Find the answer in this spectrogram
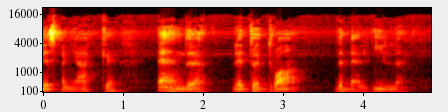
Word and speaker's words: Belle-Isle: and les droits de Belle-Isle. Careful always on phonetics on not pronouncing the S.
